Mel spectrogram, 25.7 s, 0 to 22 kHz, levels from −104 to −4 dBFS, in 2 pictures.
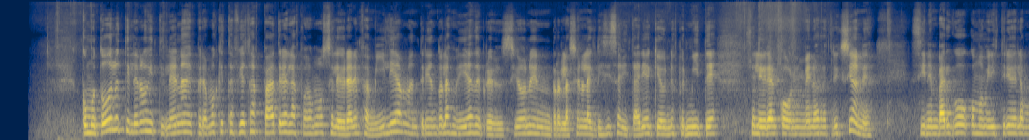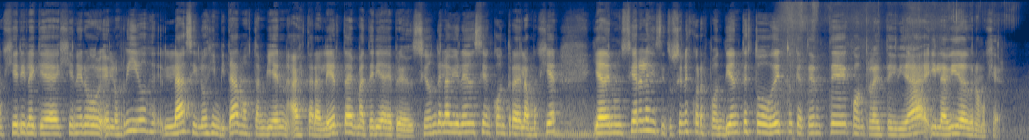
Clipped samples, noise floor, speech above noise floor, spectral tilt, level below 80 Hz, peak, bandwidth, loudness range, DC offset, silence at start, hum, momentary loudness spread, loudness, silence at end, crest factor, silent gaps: under 0.1%; -45 dBFS; 24 dB; -5 dB/octave; -58 dBFS; -2 dBFS; over 20 kHz; 2 LU; under 0.1%; 0.7 s; none; 8 LU; -21 LUFS; 0.35 s; 20 dB; none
